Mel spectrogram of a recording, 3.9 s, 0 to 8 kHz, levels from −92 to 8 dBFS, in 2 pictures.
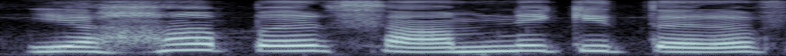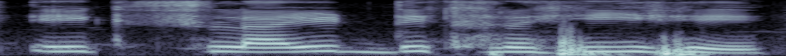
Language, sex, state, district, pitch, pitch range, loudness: Hindi, female, Madhya Pradesh, Bhopal, 255 Hz, 230-275 Hz, -15 LUFS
